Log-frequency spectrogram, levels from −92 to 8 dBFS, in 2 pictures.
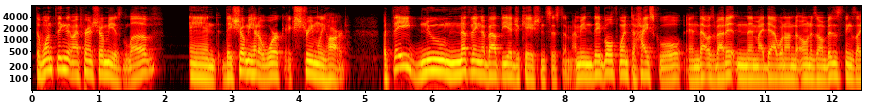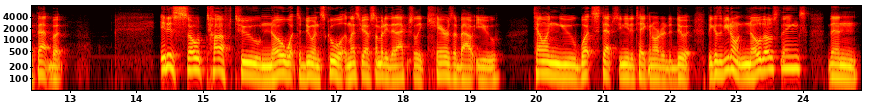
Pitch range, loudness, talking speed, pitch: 110-135 Hz, -24 LUFS, 230 wpm, 125 Hz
